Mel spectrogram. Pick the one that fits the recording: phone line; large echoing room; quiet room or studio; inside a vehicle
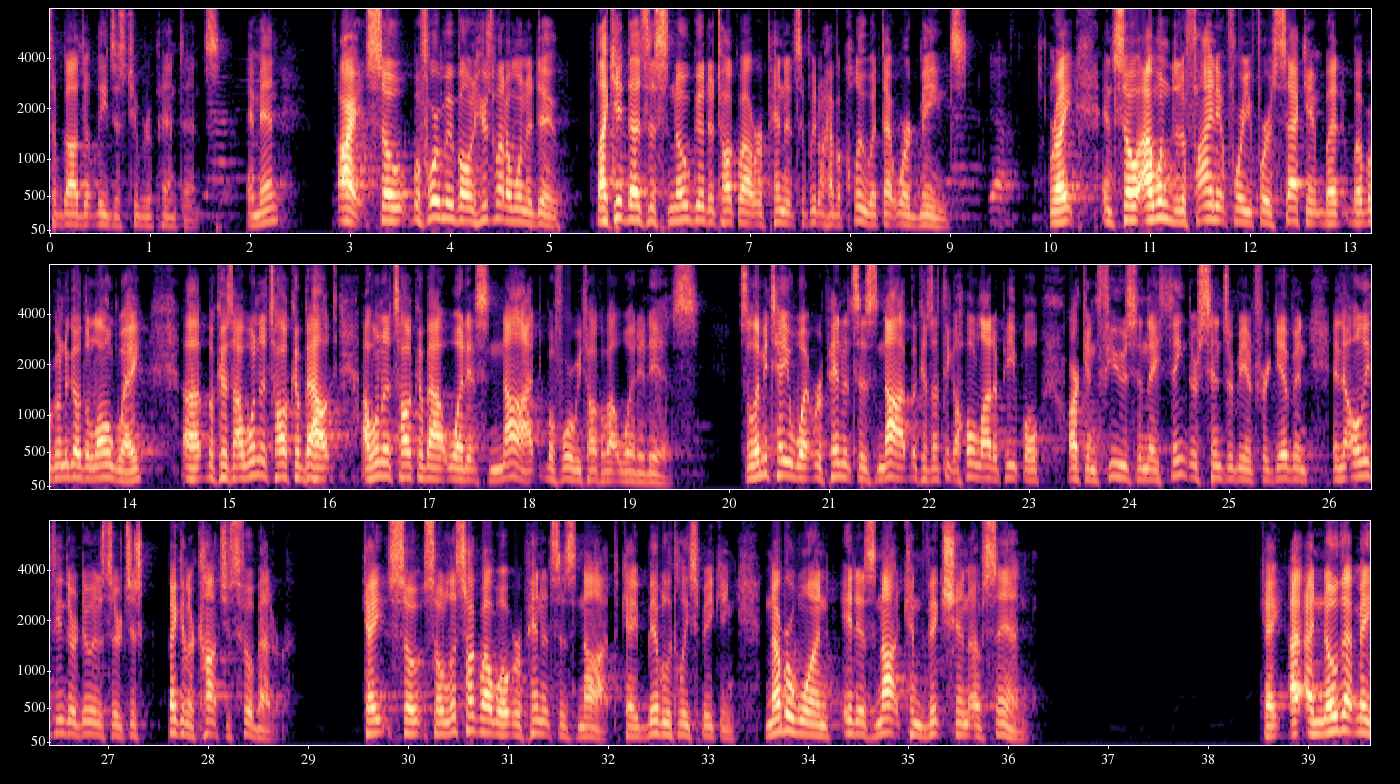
large echoing room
